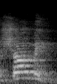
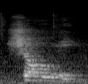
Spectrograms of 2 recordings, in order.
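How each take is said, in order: First: "Show me." with SHOW pitched high and punched; stress on show. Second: "show me." said evenly, no extra push; just state "show me." plainly; plain magic word. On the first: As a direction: hit "Show" hard and high. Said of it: "We ask the person". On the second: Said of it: "we have a magic word". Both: Shown as a demonstration.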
